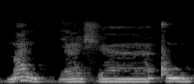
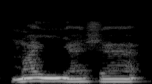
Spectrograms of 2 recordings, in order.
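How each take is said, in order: First: The n is pronounced clearly before the y. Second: The n merges into the following y sound. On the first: The speaker calls it right. "Kalau yang benar itu man yasha'u" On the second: The speaker calls it wrong. "kebanyakan ya orang membaca mayyasha ini salah"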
